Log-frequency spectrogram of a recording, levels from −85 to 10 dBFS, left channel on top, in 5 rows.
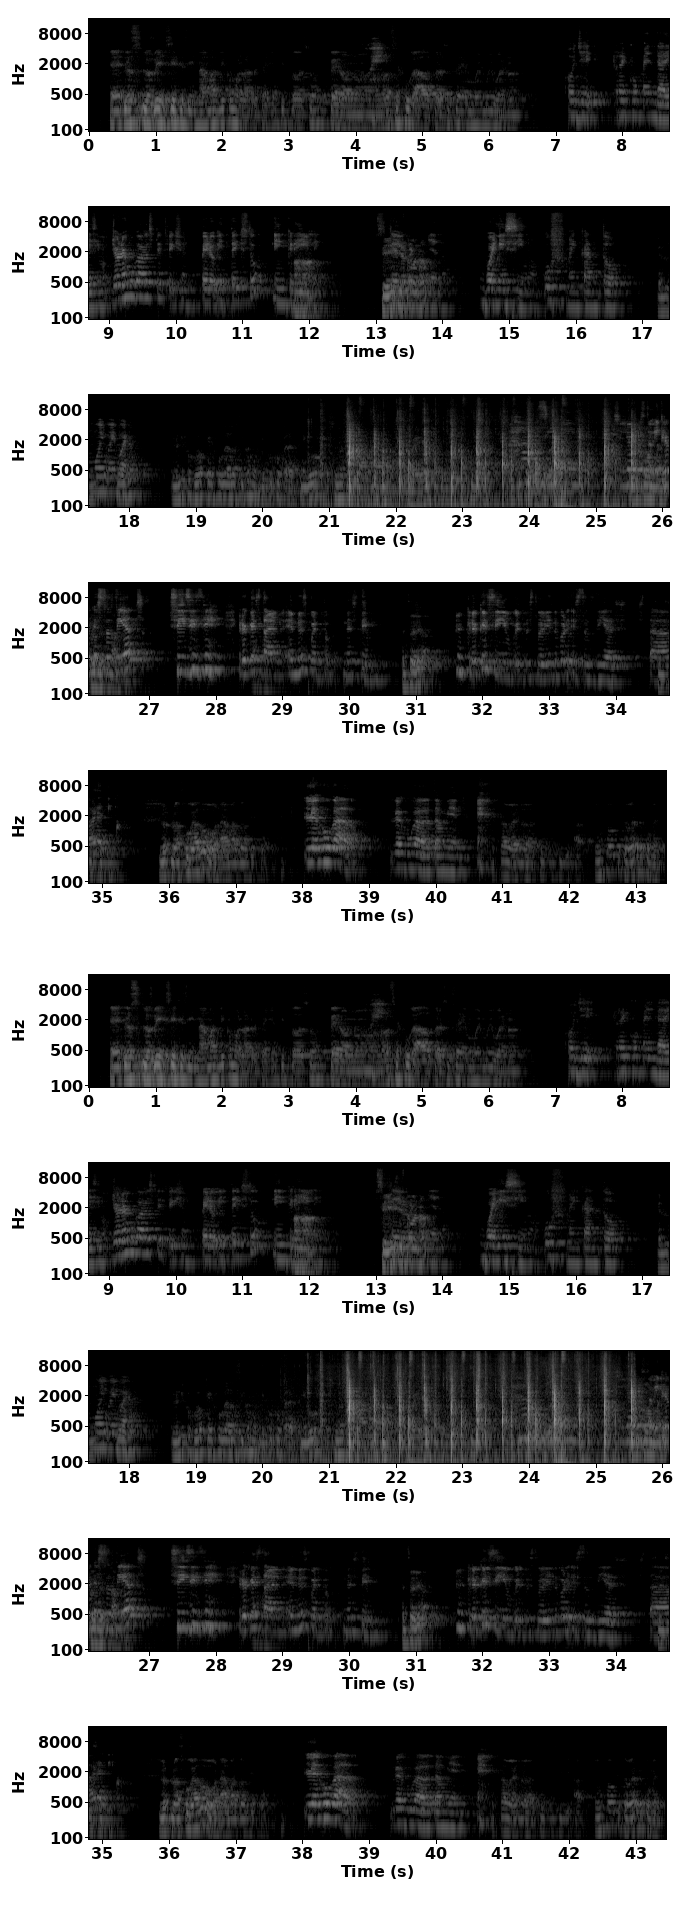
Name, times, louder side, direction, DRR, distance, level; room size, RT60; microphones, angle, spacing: voice 1, 0.3-6.4 11.8-12.1 13.0-13.8 17.2-18.2 18.6-24.6 25.5-26.7 28.7-28.8 30.8-31.2 34.6-35.2 35.9-37.5 41.0-43.4, equal, 20° right, 0 dB, 2.9 m, -57 dB
voice 2, 4.1-4.5 7.2-7.5 7.9-12.1 13.2-13.9 14.6-16.6 17.4-18.1 23.7-24.8 25.3-26.9 27.3-30.4 31.6-34.2 34.5-35.0 35.6-35.9 38.0-38.8 39.3-41.0, left 3 dB, 40° left, 1 dB, 2.9 m, -53 dB
Run, 19.5-19.9 20.3-25.6, right 6 dB, 70° right, 0.7 m, -41 dB
26.5 x 18.5 x 2.3 m, 1.0 s
head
